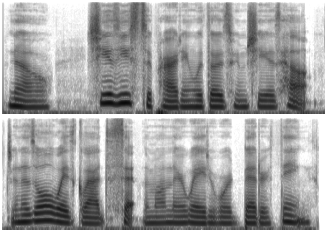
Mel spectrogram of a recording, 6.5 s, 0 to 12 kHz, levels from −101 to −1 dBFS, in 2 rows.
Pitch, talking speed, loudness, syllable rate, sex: 160 Hz, 230 wpm, -18 LUFS, 5.2 syllables/s, female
